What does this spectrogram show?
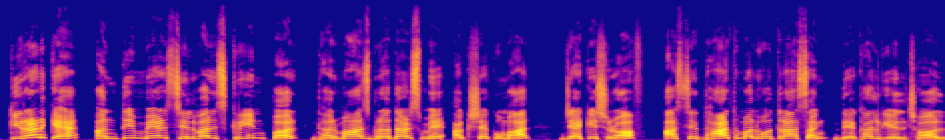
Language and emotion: Maithili, neutral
